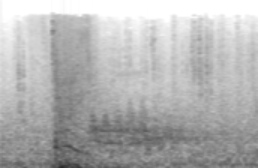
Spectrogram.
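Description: An explosion bursts and crackles.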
